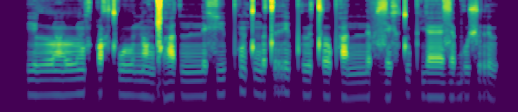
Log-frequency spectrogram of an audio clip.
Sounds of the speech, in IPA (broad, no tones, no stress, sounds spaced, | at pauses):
i lː ɔ̃ lː ũ x qʷ ɤ x tʰ w uː n ɔ̃ ɡ͡ǁ aː t nː e x i pʰ ũ t ŋ ɤ t r i pʰ ɯ tʰ ɤ pʰ a nː ɛ f z e x tʷ ɛ pʰ j ɛː z ɛ b uː ʃ r ɯ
